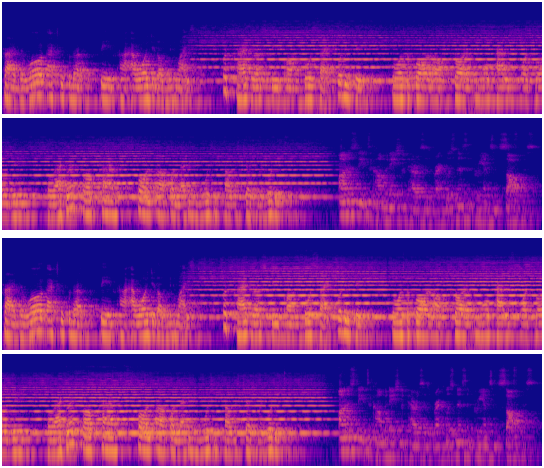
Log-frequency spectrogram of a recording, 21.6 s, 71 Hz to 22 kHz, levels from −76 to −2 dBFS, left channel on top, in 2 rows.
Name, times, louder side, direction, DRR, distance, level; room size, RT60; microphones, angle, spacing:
voice 1, 0.0-1.6 2.0-3.8 4.4-7.3 7.8-8.8 9.1-11.3 11.7-13.1 13.5-16.4, right 1 dB, 20° right, 5 dB, 0.5 m, -27 dB
Bowed string instrument, 3.6-17.5, right 4 dB, 60° right, 0.9 m, -27 dB
voice 2, 17.5-21.4, right 1 dB, 85° right, -1 dB, 2.4 m, -41 dB
14.0 x 7.8 x 3.5 m, 1.4 s
head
